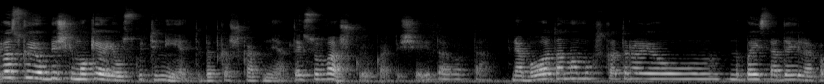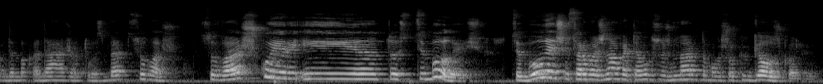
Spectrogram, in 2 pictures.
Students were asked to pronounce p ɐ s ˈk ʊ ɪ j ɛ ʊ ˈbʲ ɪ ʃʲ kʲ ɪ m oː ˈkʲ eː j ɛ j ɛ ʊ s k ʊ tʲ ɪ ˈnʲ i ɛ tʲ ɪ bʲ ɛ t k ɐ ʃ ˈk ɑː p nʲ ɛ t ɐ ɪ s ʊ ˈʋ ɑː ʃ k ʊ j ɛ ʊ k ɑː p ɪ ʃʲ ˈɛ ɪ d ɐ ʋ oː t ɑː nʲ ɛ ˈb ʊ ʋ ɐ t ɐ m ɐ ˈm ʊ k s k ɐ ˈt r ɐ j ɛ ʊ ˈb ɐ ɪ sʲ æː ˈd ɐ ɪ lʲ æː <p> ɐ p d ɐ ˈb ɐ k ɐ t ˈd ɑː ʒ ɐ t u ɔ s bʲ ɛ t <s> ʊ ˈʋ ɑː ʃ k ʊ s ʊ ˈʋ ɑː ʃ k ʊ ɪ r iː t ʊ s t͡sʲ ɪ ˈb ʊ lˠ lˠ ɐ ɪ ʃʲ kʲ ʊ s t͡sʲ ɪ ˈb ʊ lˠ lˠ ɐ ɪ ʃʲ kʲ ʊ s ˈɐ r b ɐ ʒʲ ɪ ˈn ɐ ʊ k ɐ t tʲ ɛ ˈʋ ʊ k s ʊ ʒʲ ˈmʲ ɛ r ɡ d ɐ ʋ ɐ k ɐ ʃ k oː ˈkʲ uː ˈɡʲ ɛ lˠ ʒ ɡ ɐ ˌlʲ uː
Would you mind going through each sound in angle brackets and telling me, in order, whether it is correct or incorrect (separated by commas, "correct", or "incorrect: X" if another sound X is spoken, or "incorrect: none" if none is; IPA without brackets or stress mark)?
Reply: incorrect: k, correct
